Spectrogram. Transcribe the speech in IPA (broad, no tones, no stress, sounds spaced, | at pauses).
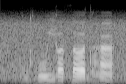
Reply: dʱ u j ʌ θ ʌ dʱ ã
